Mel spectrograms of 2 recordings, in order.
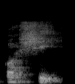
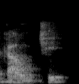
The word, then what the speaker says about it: Cauchy: Y después viene ese otro que es impronunciable, que es, escuche bien, Cauchy. Para nosotros es Cauchy. Teorema de Cauchy, que es como decir Cauchy en francés.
